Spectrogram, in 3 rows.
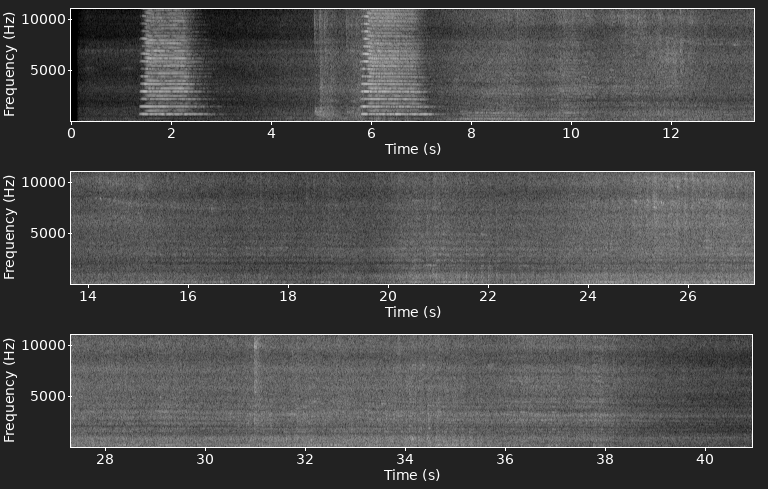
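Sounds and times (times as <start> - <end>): locomotive horn blasts: 1.4 - 3.2, 5.8 - 8.9
train rumble and clatter: 3.2 - 40.9.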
